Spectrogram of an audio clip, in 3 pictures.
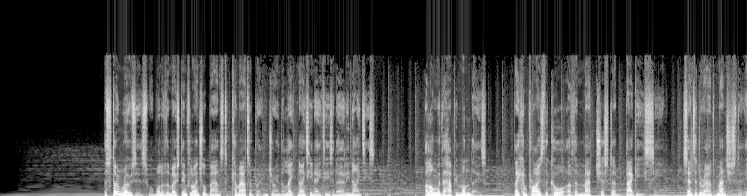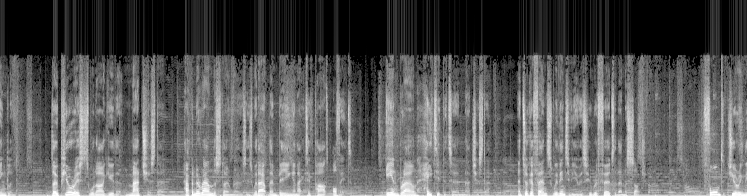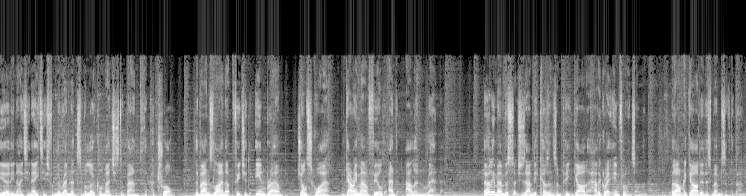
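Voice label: narration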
